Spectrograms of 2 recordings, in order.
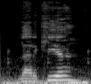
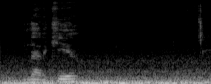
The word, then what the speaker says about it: Latakia: virginia ribbons and uh latakia or some people pronounce it the cate i think i've always called it uh latakia and it also has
